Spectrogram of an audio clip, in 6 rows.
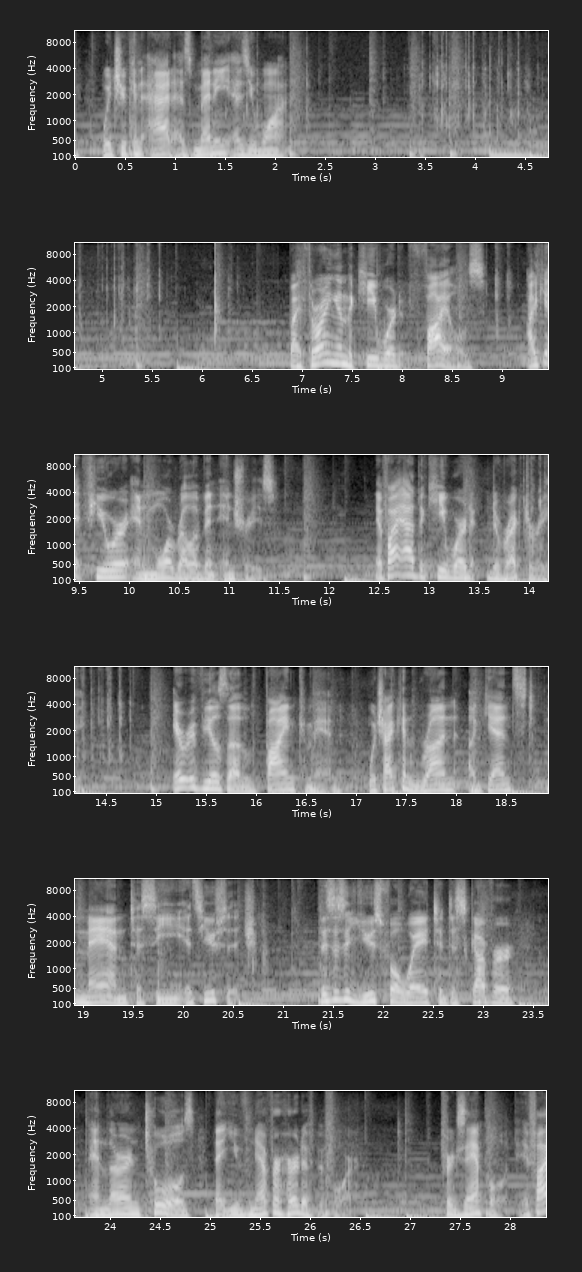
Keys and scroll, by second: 1.4 ctrl+p, 2.3 Up, 3.2-5.9 typing, 6.1 Return, 8.9 ctrl+p, 12.8-16.4 typing, 20.1 typing.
